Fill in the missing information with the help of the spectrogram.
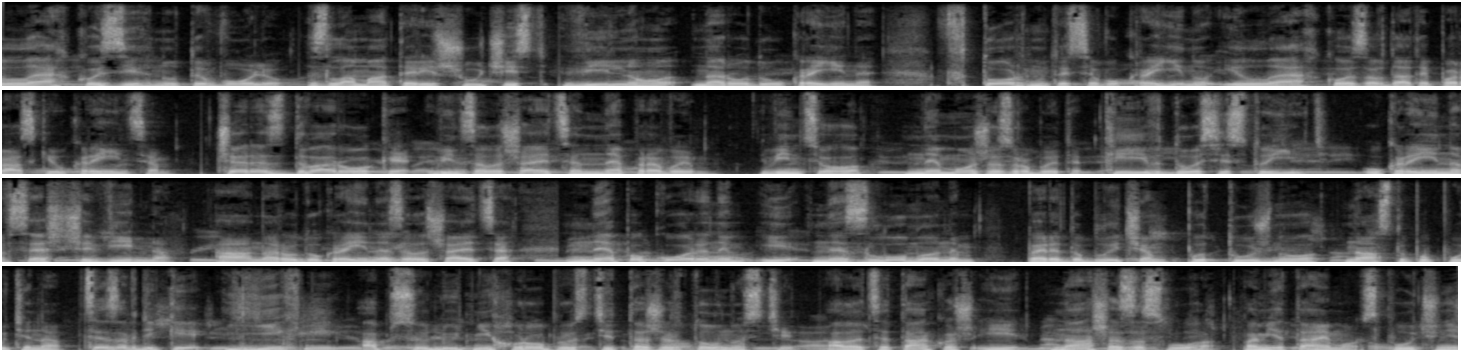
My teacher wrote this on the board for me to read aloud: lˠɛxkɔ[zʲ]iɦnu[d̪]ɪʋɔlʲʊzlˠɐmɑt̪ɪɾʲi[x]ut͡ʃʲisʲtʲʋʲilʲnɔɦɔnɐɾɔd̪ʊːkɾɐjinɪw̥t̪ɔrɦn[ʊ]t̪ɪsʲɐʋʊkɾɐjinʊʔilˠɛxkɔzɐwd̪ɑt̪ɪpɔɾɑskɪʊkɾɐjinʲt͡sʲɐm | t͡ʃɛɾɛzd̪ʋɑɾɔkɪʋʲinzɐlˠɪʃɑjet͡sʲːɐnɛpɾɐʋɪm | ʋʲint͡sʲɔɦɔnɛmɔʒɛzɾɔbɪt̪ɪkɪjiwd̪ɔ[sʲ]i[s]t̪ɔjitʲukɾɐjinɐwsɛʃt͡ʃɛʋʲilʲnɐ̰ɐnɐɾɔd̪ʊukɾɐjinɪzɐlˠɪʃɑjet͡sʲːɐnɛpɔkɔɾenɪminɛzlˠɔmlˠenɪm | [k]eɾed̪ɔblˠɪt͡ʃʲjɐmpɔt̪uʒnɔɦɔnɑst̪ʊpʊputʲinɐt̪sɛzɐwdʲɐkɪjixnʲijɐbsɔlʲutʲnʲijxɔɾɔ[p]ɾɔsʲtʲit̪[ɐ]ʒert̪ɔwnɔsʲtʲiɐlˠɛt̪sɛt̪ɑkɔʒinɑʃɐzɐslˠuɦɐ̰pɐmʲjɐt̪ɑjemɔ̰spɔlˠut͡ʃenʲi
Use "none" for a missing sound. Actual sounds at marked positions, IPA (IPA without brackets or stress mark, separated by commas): zʲ, t̪, ʃ, ʊ, sʲ, s, p, b, ɐ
